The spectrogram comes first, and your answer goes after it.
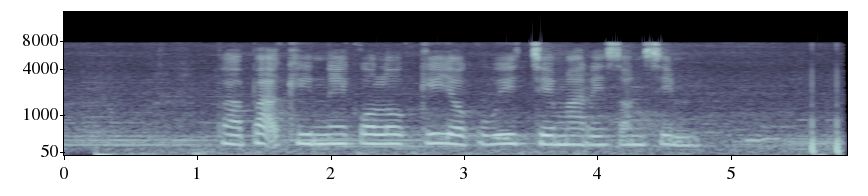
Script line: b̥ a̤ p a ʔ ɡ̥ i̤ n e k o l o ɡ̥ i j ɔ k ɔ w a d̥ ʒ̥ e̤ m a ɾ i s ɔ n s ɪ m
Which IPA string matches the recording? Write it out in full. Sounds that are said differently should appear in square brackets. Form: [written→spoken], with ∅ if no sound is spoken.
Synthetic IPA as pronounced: b̥ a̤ p a ʔ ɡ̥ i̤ n e k o l o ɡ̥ i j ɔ k [ɔ→u] w [a→i] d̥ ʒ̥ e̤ m a ɾ i s ɔ n s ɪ m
